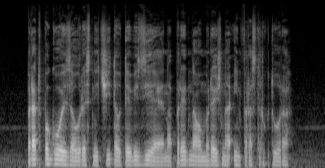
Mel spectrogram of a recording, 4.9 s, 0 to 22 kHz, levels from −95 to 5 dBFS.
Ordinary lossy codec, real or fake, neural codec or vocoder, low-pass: none; real; none; 19.8 kHz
